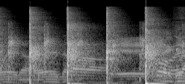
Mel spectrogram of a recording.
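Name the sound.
applause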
